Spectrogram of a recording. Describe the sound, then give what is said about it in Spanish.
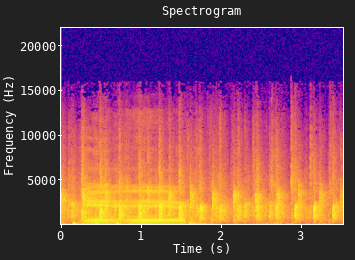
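An audience applauds with a dense, steady patter of many hands clapping, opening under a brief sustained musical tone that fades after the first second and a half. “Bien, aplausos.”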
